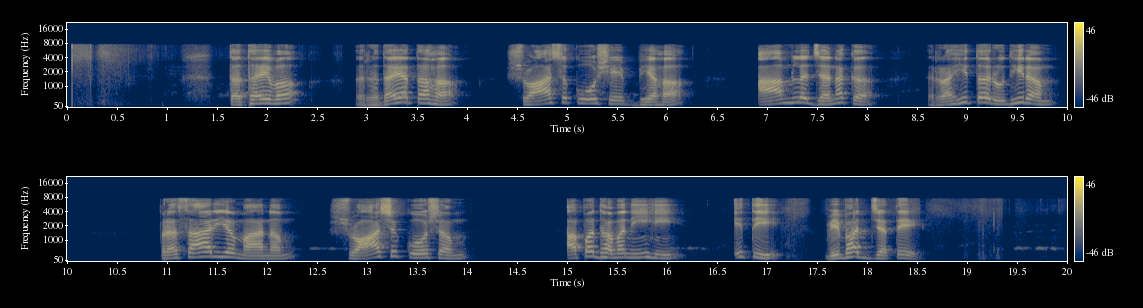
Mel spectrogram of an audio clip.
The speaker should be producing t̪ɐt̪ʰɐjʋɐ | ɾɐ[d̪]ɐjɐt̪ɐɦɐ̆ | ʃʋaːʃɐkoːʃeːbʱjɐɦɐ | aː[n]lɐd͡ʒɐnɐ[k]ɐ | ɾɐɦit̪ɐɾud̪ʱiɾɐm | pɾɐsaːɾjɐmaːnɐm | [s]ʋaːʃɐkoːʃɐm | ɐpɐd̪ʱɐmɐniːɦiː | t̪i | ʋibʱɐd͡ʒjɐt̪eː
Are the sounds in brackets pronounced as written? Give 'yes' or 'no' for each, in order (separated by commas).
yes, no, yes, no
